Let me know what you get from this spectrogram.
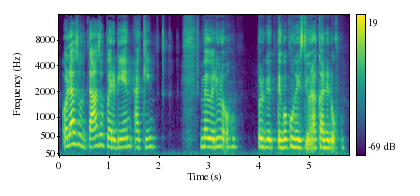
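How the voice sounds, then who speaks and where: A woman's voice: a little high, flat delivery, normal speed. A young Colombian woman with a mixed coastal and Santander accent, chatting playfully with viewers on a phone livestream. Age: young adult.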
